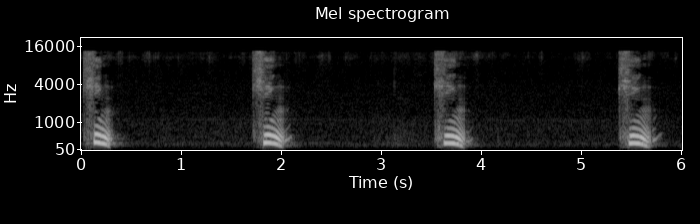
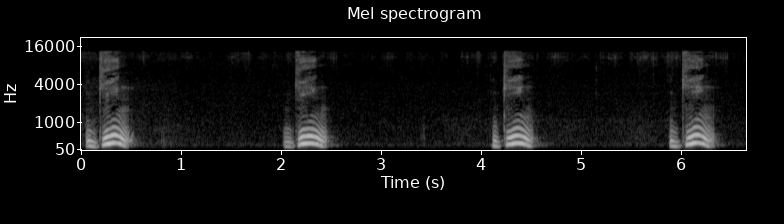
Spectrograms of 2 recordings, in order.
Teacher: 下面的单词是金和银，金是清音，银是浊音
